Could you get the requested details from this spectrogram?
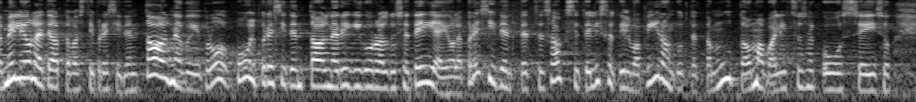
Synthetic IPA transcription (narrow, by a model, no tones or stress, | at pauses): me̞jle̞jo̞le̞t̪e̞ɑt̪ːˑɑvɑst̪ipre̞sid̪̥e̞nt̪ːˑɑːlne̞vɯjpopo̞ːlpre̞sid̪̥e̞nt̪ːˑɑːlne̞ɾiːɡ̥iko̞rːɑld̪usjɑt̪e̞jeːjo̞lepre̞sʲid̪e̞nt̪ːˑe̞t̪ːse̞sɑːksit̪ːe̞lihsːɑlt̪ːˑilmɑpiːɾɑŋɡ̥ut̪ːˑe̞t̪ːɑmuːt̪ːˑɑo̞mɑvɑlʲit̪sus̬e̞ko̞ːsːe̞jsu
